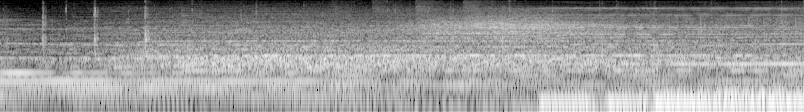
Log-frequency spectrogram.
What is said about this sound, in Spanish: ¿Cuántos me dicen, pastor, estoy seguro? Pero dígalo fuerte, diga, estoy seguro. A ver, de, de nuevamente un grito, nuevamente.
